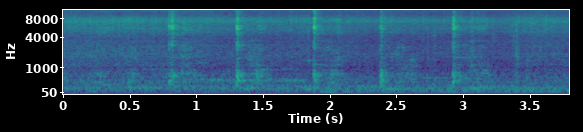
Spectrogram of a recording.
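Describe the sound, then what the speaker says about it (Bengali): Fish masala with turmeric and cumin powder sautés in a pan, giving a low steady sizzle. About six sharp scraping clacks from a spatula or spoon stirring against the pan come at roughly half-second intervals. "সামান্য একটু জিরের গুঁড়ো দিয়ে দেব, দিয়ে আবার এটাকে খুব ভালোভাবে কষিয়ে নেব।"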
